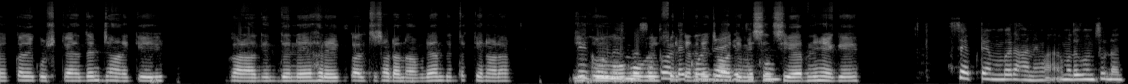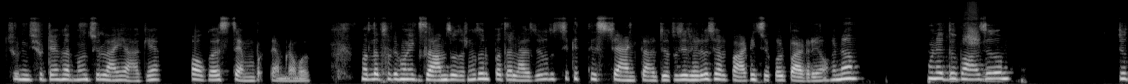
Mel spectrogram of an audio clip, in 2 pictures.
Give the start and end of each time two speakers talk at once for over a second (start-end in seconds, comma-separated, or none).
5.8-7.7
